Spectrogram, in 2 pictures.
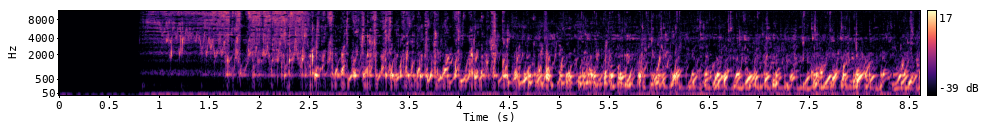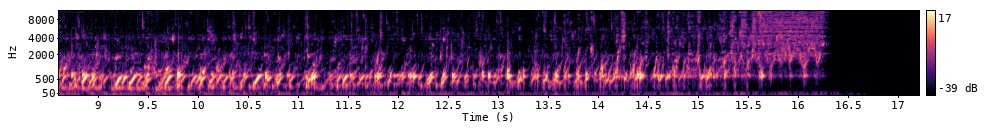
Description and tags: Bubbles Descend & Ascend
Long sequence using air can in glass of water descending into glass of water and also coming back up again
